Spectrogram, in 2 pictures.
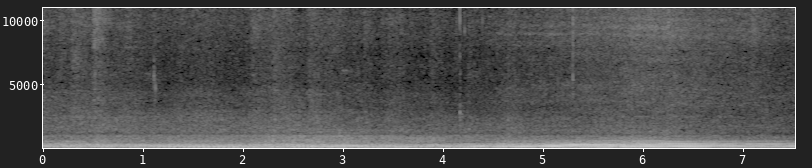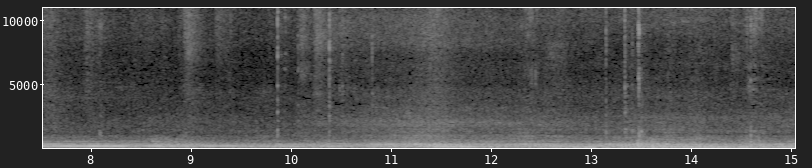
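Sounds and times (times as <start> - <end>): low hum of traffic: 0.0 - 15.0.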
